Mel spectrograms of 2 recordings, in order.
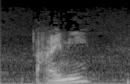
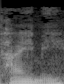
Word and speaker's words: Jaime: What's that about Jaime? That's the Spanish pronunciation. Jaime of is a- Jamie. Jaime. Yes. Yeah, it's the Spanish Jamie.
